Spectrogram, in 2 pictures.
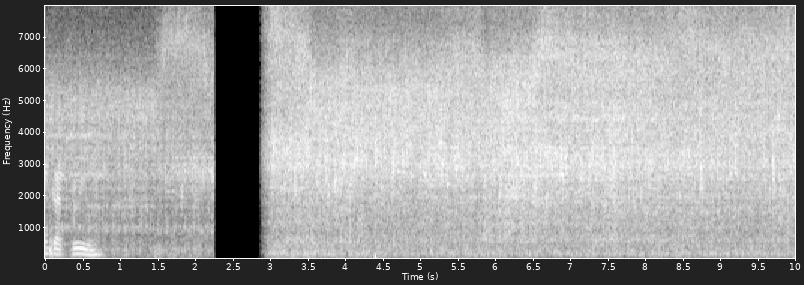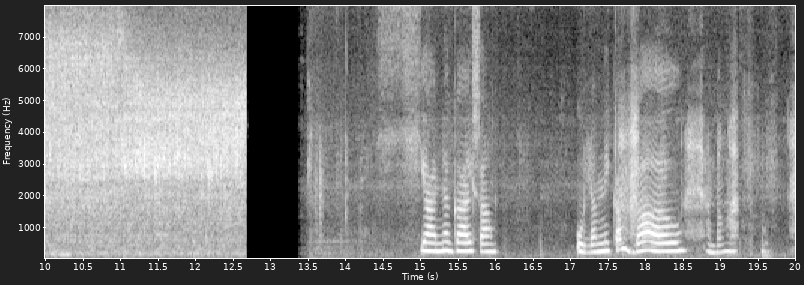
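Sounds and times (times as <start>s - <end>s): fish sizzling in oil: 0.0s - 2.3s, 2.9s - 12.7s.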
